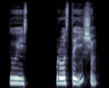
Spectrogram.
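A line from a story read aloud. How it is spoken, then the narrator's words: Glum. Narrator (Russian): уныло произнес огневик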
